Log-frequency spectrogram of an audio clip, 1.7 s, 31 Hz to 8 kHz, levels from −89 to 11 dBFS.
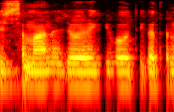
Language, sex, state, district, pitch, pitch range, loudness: Hindi, male, Uttar Pradesh, Hamirpur, 115 Hz, 115-120 Hz, -17 LUFS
